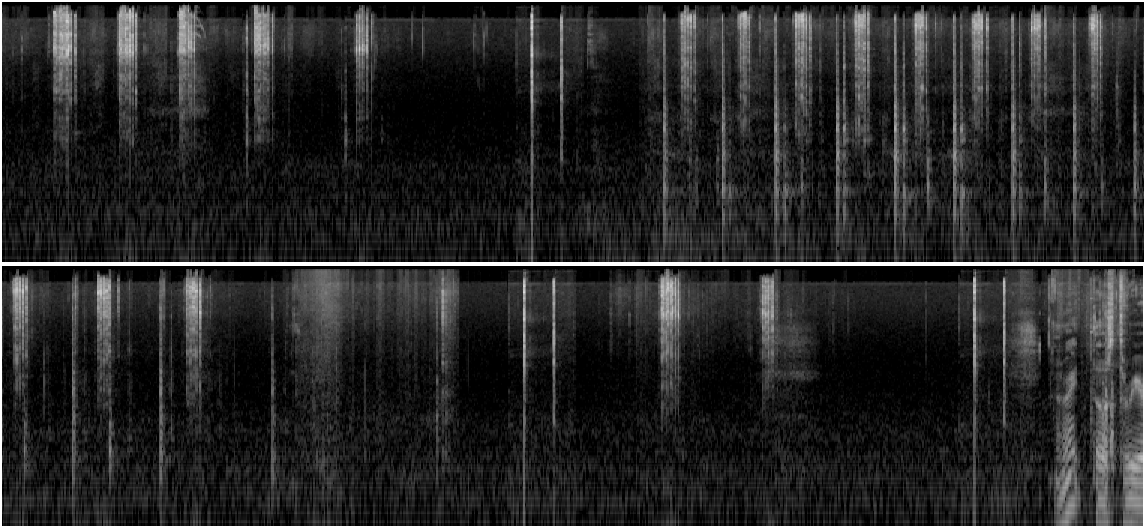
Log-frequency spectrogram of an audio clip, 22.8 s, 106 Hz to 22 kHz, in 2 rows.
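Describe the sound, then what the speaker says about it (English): A torque wrench ratchets down the water pump bolts on a 1992-1996 Toyota Camry 2.2L four-cylinder, with quick bursts of close metallic clicks repeating in irregular runs over a quiet background. "we can just torque those down normally to 82 inch-pounds as well"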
